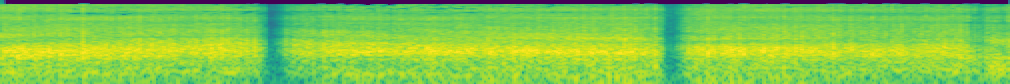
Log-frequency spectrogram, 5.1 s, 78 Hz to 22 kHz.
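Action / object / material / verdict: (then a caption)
scrape / textured paper rolled with a metal-needle roller / paper / none. A hand rolls a black derma roller with a spiky metal-needle drum across a sheet of textured white watercolor-type paper lying flat. The needles make a steady, dense scraping, zipper-like scratch, bright and hissy with most energy in the mids around 800 Hz. It plays as three continuous passes separated by two brief silent breaks.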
